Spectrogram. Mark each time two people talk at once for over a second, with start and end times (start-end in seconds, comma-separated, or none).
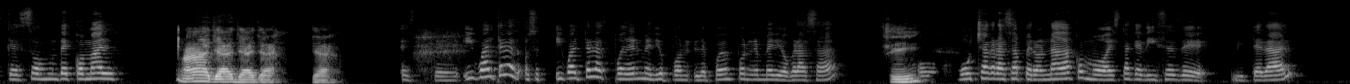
none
